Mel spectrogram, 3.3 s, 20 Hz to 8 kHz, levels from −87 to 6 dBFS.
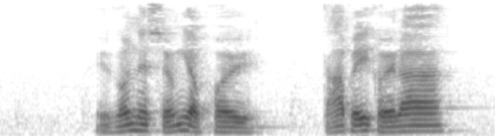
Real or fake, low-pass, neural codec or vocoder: real; 7.2 kHz; none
